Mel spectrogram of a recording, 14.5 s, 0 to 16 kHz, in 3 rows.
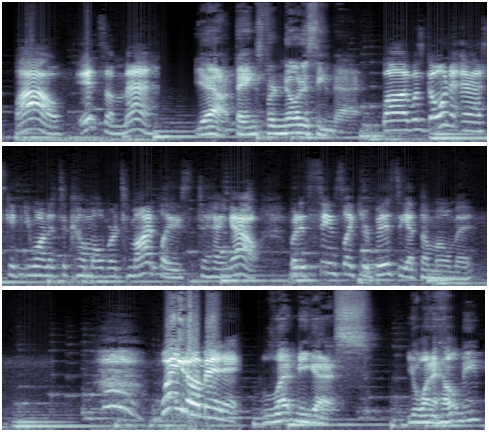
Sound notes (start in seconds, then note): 10.6 gasps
